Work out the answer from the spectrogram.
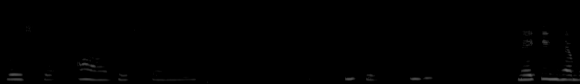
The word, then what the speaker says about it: Lusitania: It's pronounced Lusit- uh Lusitania.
